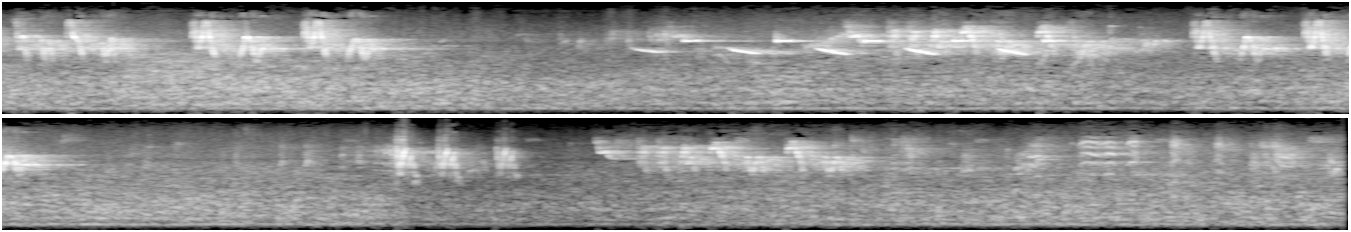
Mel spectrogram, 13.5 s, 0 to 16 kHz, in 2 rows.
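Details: Cetti's warbler singing at Lake Kerkini in Greece in 2022, hard to see as it climbs nimbly through bushes. Several loud, abrupt bursts of sharp repeated notes come one after another, each separated by short pauses.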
